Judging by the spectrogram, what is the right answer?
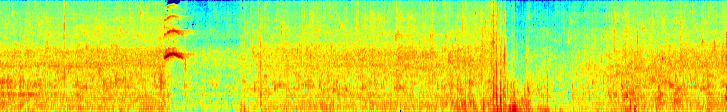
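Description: Bath tap running into a shallow bath, a steady splashing trickle. About three seconds in there is a short, loud, high squeak, and around ten seconds a brief splash or knock.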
